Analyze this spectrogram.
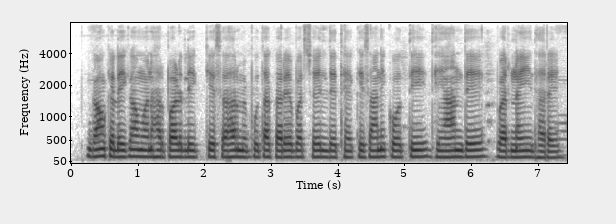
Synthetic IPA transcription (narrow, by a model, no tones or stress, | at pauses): ɡãːwõkeləɪkãmənɦəɾpəɽlikːesəɦəɾmẽpuːt̪akəɾebəɾt͡ʃeɪld̪eːt̪ʰẽkɪsaːnikoːt̪id̪ʱijaːnd̪eːbəɾnəid̪ʱəɾeː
